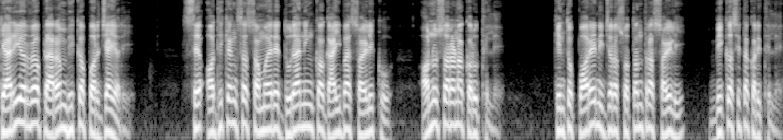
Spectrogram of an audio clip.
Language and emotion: Odia, neutral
